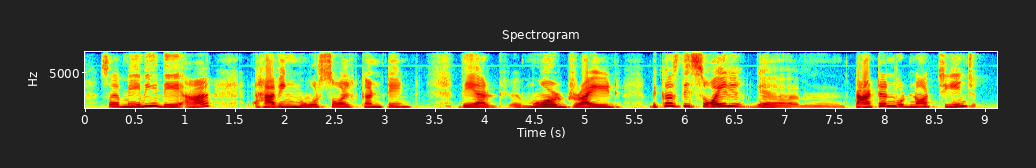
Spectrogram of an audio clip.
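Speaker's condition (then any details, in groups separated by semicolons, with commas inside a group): No condition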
